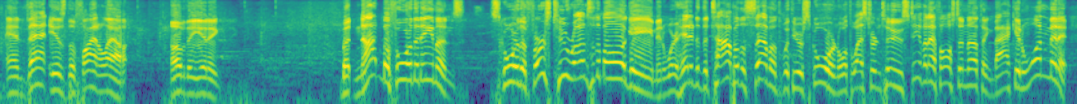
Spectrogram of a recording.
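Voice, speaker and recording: Male radio baseball announcer, middle-aged, fairly high and very bright, punchy voice. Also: big pitch swings, moderate pace. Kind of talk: live radio sports commentary.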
